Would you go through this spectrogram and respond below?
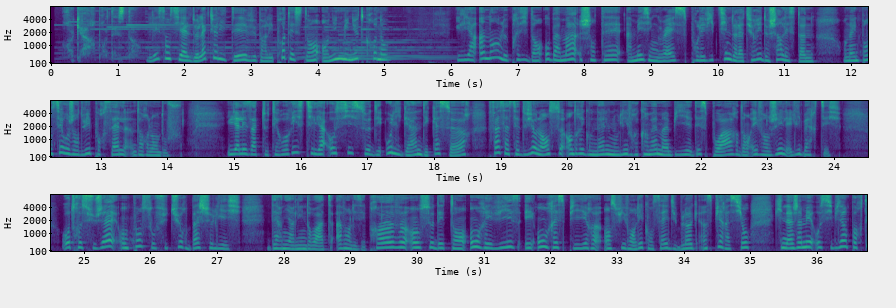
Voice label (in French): Spot radio; Regards protestants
